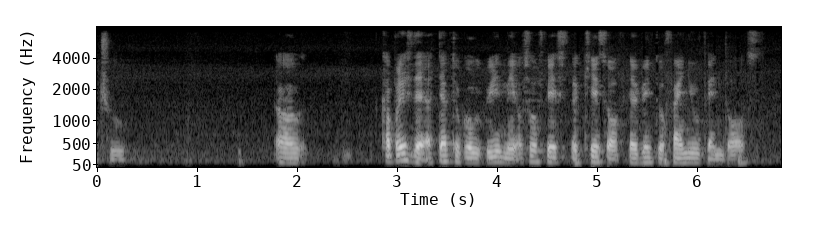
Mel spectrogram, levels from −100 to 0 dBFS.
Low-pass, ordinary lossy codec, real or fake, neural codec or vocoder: 7.2 kHz; none; real; none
